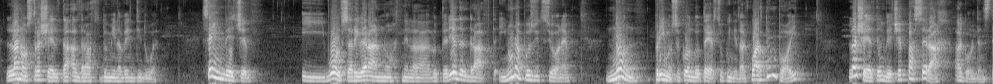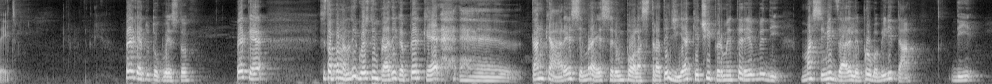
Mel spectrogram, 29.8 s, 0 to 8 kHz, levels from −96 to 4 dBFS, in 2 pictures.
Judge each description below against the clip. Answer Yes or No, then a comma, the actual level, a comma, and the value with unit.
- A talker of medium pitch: Yes, medium, 150 Hz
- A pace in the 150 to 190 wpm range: No, average, 125 wpm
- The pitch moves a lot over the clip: Yes, wide, 6.5 semitones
